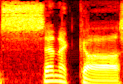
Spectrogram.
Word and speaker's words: Seneca: All right, to the phones, and number one is Jack in Seneca, South Carolina.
